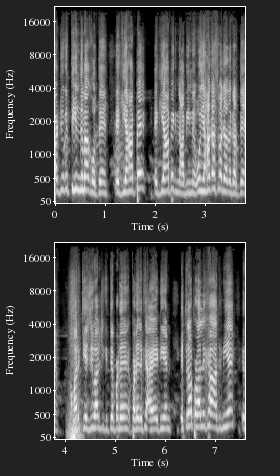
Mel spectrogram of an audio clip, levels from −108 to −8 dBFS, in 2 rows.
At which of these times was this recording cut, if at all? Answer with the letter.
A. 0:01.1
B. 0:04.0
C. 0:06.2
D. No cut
B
